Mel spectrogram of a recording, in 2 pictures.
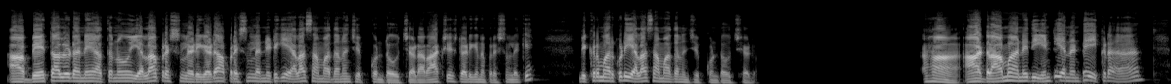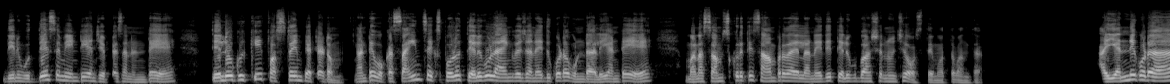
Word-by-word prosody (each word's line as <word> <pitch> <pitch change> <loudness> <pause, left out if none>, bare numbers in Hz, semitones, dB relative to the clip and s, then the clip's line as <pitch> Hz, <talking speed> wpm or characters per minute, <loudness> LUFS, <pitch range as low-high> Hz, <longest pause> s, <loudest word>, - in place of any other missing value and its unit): ఆ! - - +7
బేతాలుడు 165 +3 +4
అనే 150 0 +1
అతను 150 +1 -3 0.2
ఎలా - - +5
ప్రశ్నలు 145 -3 0
అడిగాడో 120 +4 +3
ఆ - - -4
ప్రశ్నలన్నిటికి 145 +3 -2
ఎలా 145 - +3
సమాధానం 125 0 -3
చెప్పుకుంటూ 110 -4 -6
వచ్చాడు? 100 +2 -2
ఆ - - -3
రాక్షసుడు 125 +3 0
అడిగిన 115 -1 -4
ప్రశ్నలకి 110 - -7 0.5
విక్రమార్కుడు 175 +2 0
ఎలా 145 - +3
సమాధానం 125 -5 -3
చెప్పుకుంటా 100 -1 -10
వచ్చాడు? 85 - -10 1.7
ఆహా! - - +4 0.3
ఆ - - +10
డ్రామా 190 - +6
అనేది 165 0 0
ఏంటి 165 +5 -3
అని 155 - -1
అంటే 175 +6 -2
ఇక్కడా 165 0 -3 0.6
దీని 150 +1 -1
ఉద్దేశ్యం 200 - 0
ఏంటి 165 +2 -4
అని 155 -4 -6
చెప్పేసి 135 +1 -4
అనంటే 115 +4 -3 0.6
తెలుగుకి 205 +6 +2
ఫస్ట్ - - -1
టైమ్ 195 -1 +2
పెట్టడం. 145 -11 -1 0.2
అంటే - - -1
ఒక - - -2
సైన్స్ 220 +3 +1
ఎక్స్పోలో 180 +3 0
తెలుగు 200 +3 +3
లాంగ్వేజ్ 160 0 0
అనేది 150 +1 -2
కూడా 175 +1 +1
ఉండాలి. 120 0 0
అంటే 155 +5 -2 0.6
మన 120 - +2
సంస్కృతి 185 +8 -2
సంప్రదాయాలు 150 -2 +1
అనేది 135 +6 -2
తెలుగు 150 -1 -5
భాష 140 0 -1
నుంచే 135 -2 -5
వస్తాయి 100 - -9
మొత్తం 100 +2 -11
అంతా. 85 - -14 1.2
అయన్నీ 150 +10 +4
కూడా 195 -3 +6
150 Hz, 160 wpm, -23 LUFS, 125-170 Hz, 1.7 s, ఆ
